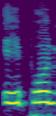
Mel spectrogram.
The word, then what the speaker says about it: ipon: Please, ipon, ipon, ipon. Ipon rhymes with hipon.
